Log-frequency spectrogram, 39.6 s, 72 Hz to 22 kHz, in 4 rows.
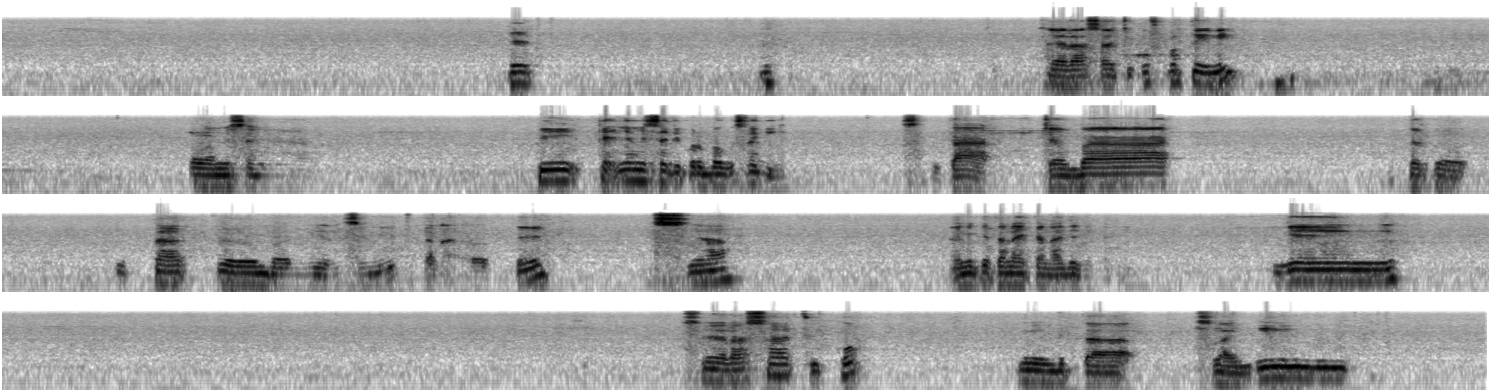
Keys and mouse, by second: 2.9-3.6 drag, 4.3 alt+z, 5.6 Tab, 6.1 click, 7.1-7.4 drag, 8.0-10.6 drag, 14.0-14.8 drag, 15.1 click, 19.3 Tab, 22.7 alt+click, 23.8 s, 28.0 g, 28.9 z, 31.8 click, 32.3 click, 33.7-34.4 drag, 35.0 click, 36.7-37.9 drag, 38.8 click.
